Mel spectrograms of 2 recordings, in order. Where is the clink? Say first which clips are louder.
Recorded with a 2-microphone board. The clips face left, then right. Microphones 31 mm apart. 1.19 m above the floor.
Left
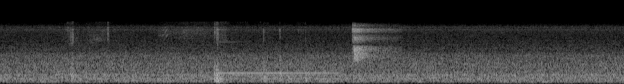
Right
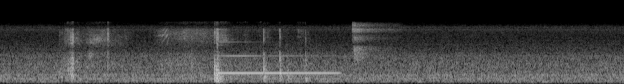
Right 11 dB; 70° right (ahead or behind).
